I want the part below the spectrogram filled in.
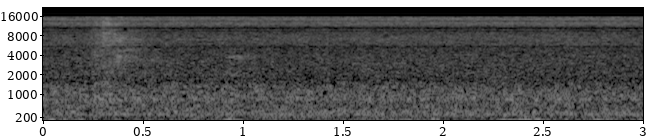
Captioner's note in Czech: none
